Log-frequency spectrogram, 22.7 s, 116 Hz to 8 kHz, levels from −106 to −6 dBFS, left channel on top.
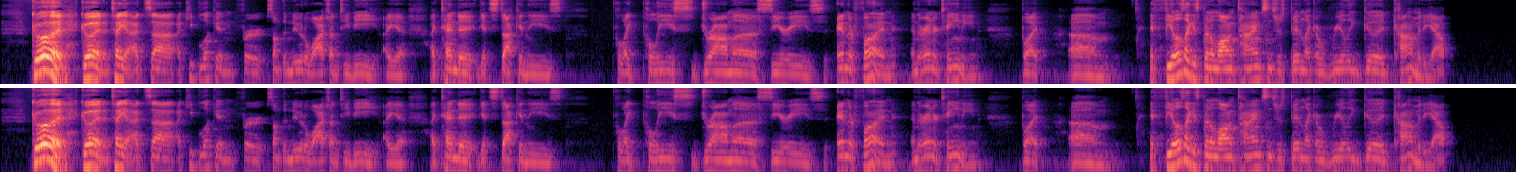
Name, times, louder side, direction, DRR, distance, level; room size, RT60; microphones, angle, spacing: voice 1, 0.1-8.4 9.2-14.7 15.3-15.6 16.0-16.6 17.2-21.7, left 2 dB, 20° left, 0.8 m, -35 dB
10.5 x 9.3 x 3.6 m
head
